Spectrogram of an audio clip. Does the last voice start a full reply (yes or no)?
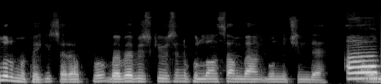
yes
